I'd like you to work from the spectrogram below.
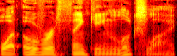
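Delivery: plain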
